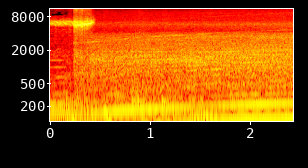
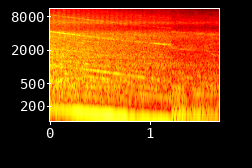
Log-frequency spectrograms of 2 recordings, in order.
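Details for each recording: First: Long-sitting, crusty car, power washed and given fresh fluids and plugs, still running badly. Revs surge up and fall back in uneven swells instead of holding steady; cause not yet found: rough running. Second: Mazda RX-7 FC turbo rotary with new full exhaust, revved out after the cooling fans kicked on. Revs fall off with a turbo whistle sliding down in pitch over a quiet exhaust, only the turbo heard up front: normal rev with turbo whistle.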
